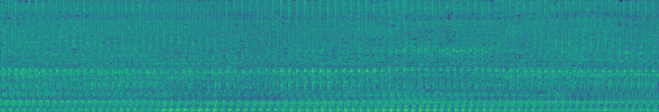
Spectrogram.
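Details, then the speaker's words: Toyota Avanza after driving through floodwater: rough idle with a heavy, rhythmic deep bottom-end knock about three or four per second; a damaged connecting rod, engine needs an overhaul. "Avanza ini ada terdengar suara kasar ya di mesinnya teman-teman Jadi ceritanya mobil ini habis terobos banjir katanya"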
